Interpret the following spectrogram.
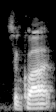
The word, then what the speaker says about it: Sinqua: And I was going to say, Sinqua, did I pronounce it correctly?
